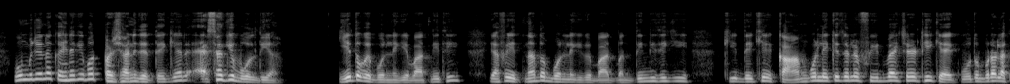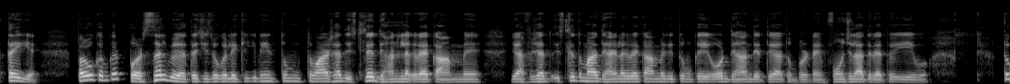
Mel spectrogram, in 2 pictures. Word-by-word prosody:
वो 205 - +3
मुझे 230 +3 +2
ना 265 - +3
कहीं 205 -6 +1
न 210 - +3
कहीं 235 +2 -1
बहुत 245 +1 0
परेशानी 145 0 +4
देते 135 -1 0
हैं 130 - -5
कि 175 - -2
यार 190 +1 0
ऐसा 225 +2 +3
क्यों 210 -1 +2
बोल 125 -4 0
दिया? 100 -6 -5 0.6
ये - - +6
तो - - +5
कोई - - +3
बोलने 105 -2 -3
की 105 +1 -3
बात 100 +3 -1
नहीं 125 - -4
थी। 175 +5 -5 0.4
या 135 - +1
फिर 160 +3 +2
इतना 145 +1 0
तो 180 - +2
बोलने 120 -3 -1
की 105 - -8
कोई 105 - -4
बात 100 -1 -2
बनती 100 +7 -6
नहीं 155 +1 -4
थी 155 - -2
कि 150 -1 -8 0.4
कि 145 0 -3
देखिए 140 +4 -1
काम 140 - +4
को 175 - +2
लेके 175 0 +3
चलो 180 0 +3
फ़ीडबैक 170 +1 +1
चलो 180 0 +4
ठीक 185 -2 -1
है - - +6
वो 125 - -3
तो 150 - -1
बुरा 155 +4 +4
लगता 155 +2 +3
ही 155 -7 +1
है। - - -6 0.4
पर 180 - +7
वो 210 - +6
कभी-कभी 220 +4 -1
पर्सनल 205 +11 +4
भी 175 - +2
हो - - +6
जाता 130 +2 0
है - - -6
चीज़ों 135 +2 -3
को - - +1
लेके 140 +1 -3
कि 150 - -6
नहीं 150 0 -4
तुम 150 -1 -5
तुम्हारा 140 0 +2
शायद 150 -1 0
इसलिए 175 +6 +2
ध्यान 120 -5 -3
नहीं 130 - -3
लग 120 - +1
रहा 120 - +4
है 125 - +5
काम 110 +1 +2
में 120 0 -4 0.3
या 125 -1 +1
फिर 125 +3 -9
शायद 135 0 0
इसलिए 175 +5 -3
तुम्हारा 150 -3 +4
ध्यान 120 -2 0
नहीं 130 - -1
लग 130 - 0
रहा 130 - +1
है - - 0
काम 130 -1 -2
में 130 - -4
कि - - -3
तुम 125 - -8
कहीं 125 0 -2
और 125 +3 -1
ध्यान 120 0 -2
देते 120 +1 -5
हो 120 - +2
या 115 - -1
तुम 115 -3 -11
पूरा 115 +1 -5
टाइम 115 -2 -5
फ़ोन 120 +1 -3
चलाते 120 -2 -1
रहते 115 0 -3
हो 115 - -7
ये 115 -1 -6
वो। 110 0 -11 0.7
तो - - +1
135 Hz, 315 wpm, -23 LUFS, 120-170 Hz, 0.7 s, पर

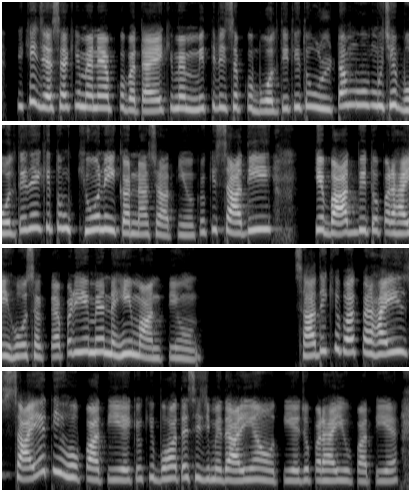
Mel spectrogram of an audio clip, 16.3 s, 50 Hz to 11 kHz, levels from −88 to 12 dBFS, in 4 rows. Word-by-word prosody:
देखिए, 415 +7 -1
जैसा 330 +1 +3
कि 375 +2 -6
मैंने 335 -2 +4
आपको 325 +1 -3
बताया 265 -2 +4
कि 320 - -10
मैं 320 0 +2
मित्र 310 +3 -4
इ, 340 - -1
सब 340 0 -6
को 330 - -7
बोलती 260 +3 -3
थी, 350 - -1
तो 370 - -5
उल्टा 330 +1 -1
मुँह 400 -1 -3
मुझे 380 +1 +1
बोलते 280 +5 -1
थे 400 +1 0
कि, 400 - -5
"तुम 395 -1 -1
क्यों 345 +2 0
नहीं 365 -2 +4
करना 270 -2 0
चाहती 245 -2 -5
हो, 235 0 -9
क्योंकि 300 +7 -9
शादी 345 +2 +3 0.5
के 360 0 +5
बाद 280 0 +7
भी 345 +1 +1
तो 335 0 -7
पढ़ाई 280 -1 +5
हो 285 - -2
सकता 275 -2 -6
है।" 275 - -2
पर 350 +1 -4
ये 380 +1 +2
मैं 375 +1 +2
नहीं 330 0 +2
मानती 245 0 -2
हूँ, 225 -3 -9 1.0
शादी 300 +7 +2
के 410 +3 -8
बाद 370 0 +3
पढ़ाई 340 +2 +4
शायद 335 +3 +2
ही - - +1
हो 325 -3 -1
पाती 265 -1 0
है 260 -1 0
क्योंकि 285 +3 -11
बहुत 300 +2 -1
ऐसी 315 0 -5
ज़िम्मेदारियाँ 270 0 +1
होती 250 0 -9
हैं 245 - -2
जो 265 - -7
पढ़ाई 250 -1 0
हो 250 - -8
पाती 235 0 -7
है। 240 +1 -4
300 Hz, 230 wpm, -22 LUFS, 265-350 Hz, 1.0 s, बाद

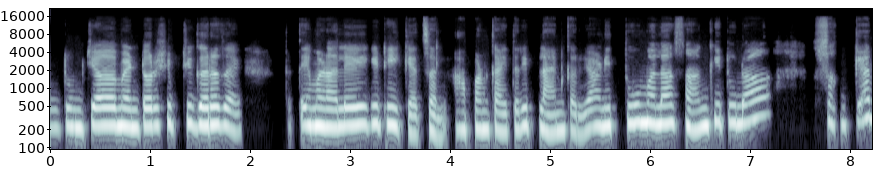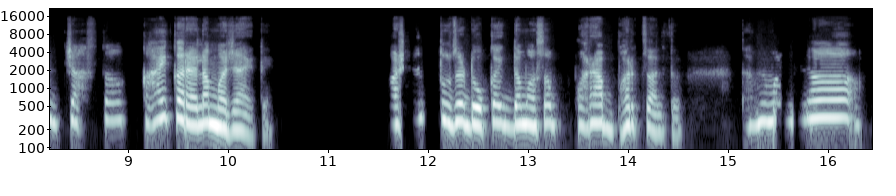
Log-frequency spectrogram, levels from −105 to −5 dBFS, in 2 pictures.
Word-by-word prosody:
तुमच्या 230 +1 +1
मेंटॉरशिपची 230 +2 0
गरज 240 0 +4
आहे." 205 -4 -5 0.5
तर - - -25
ते 240 - 0
म्हणाले, 230 0 +3
की 250 +1 -2
"ठीक 235 -4 -1
आहे 170 -2 -4
चल, 175 -6 -5 0.2
आपण 205 +1 -2
काहीतरी 205 +3 -4
प्लॅन 190 -3 -2
करूया 190 +3 -6
आणि 230 0 +1 0.2
तू 255 +1 +2
मला 255 0 +3
सांग, 225 -2 -1
की 275 - -3
तुला 265 +2 -1 0.7
सगळ्यात 260 +4 -5 0.2
जास्त 290 +2 -8 0.4
काय 295 +6 0
करायला 260 -4 +5
मजा 205 -5 +6
येते?" 160 -3 -15 1.2
"कशात 290 +5 -6 0.2
तुझं 275 -2 +3
डोकं 240 +2 +4
एकदम 250 0 +2
असं 255 +2 -1 0.3
भराभर 240 -2 0
चालतं." 180 -7 -7 0.7
तर 235 - -11
मी 260 +3 0
म्हटलं, 295 +2 0
240 Hz, 135 wpm, -19 LUFS, 220-260 Hz, 1.2 s, मजा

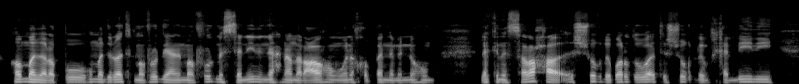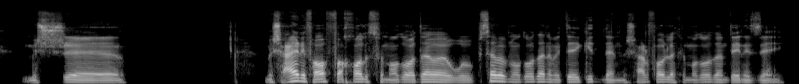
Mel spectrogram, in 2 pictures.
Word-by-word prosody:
هُم 120 +1 +2
اللي 105 -3 +5
ربوه، 110 +3 -2
هُم 115 0 -3
دلوقتي 115 +1 0
المفروض 120 0 -3
يعني 100 -2 +2
المفروض 100 +6 -4
مستنيين 110 +2 0
إن 110 -1 -6
إحنا 105 -2 -1
نرعاهم 105 +2 +3
وناخد 105 +2 -7
بالنا 105 -1 -3
منهم 100 0 -8 0.5
لكن 105 - -4
الصراحة 100 - +4
الشغل 125 -6 -1
برضه 115 -1 -1
وقت 115 +2 0
الشغل 115 +4 -5
مخلّيني 115 +4 -5 0.5
مش - - +2
آآ 95 -2 +1 1.4
مش - - +4
عارف 150 -2 +7
أوفق 125 0 +4
خالص 120 -2 +1
في - - -7
الموضوع 110 +1 -1
ده، 115 -1 +3
وبسبب 100 +8 +1
الموضوع 120 +1 -5
ده 125 0 0
أنا 120 - -3
متضايق 110 +1 -3
جدًا، 115 -4 -5
مش 95 +1 -7
عارف 110 +2 -3
أقول 115 -1 0
لك 110 +1 -5
الموضوع 105 +2 -6
ده 110 -1 -4
مضايقني 105 -1 -3
إزاي. 95 - -6
110 Hz, 170 wpm, -24 LUFS, 100-115 Hz, 1.4 s, عارف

